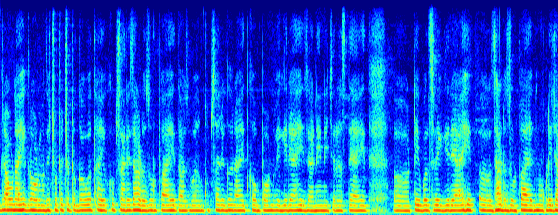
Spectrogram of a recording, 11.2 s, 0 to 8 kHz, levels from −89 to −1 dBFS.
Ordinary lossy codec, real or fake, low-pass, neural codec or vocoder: none; real; none; none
